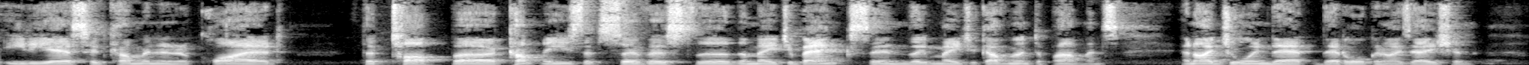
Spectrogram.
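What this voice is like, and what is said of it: New Zealand accent. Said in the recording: “everyone might hear an accent. So I'm originally from New Zealand”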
